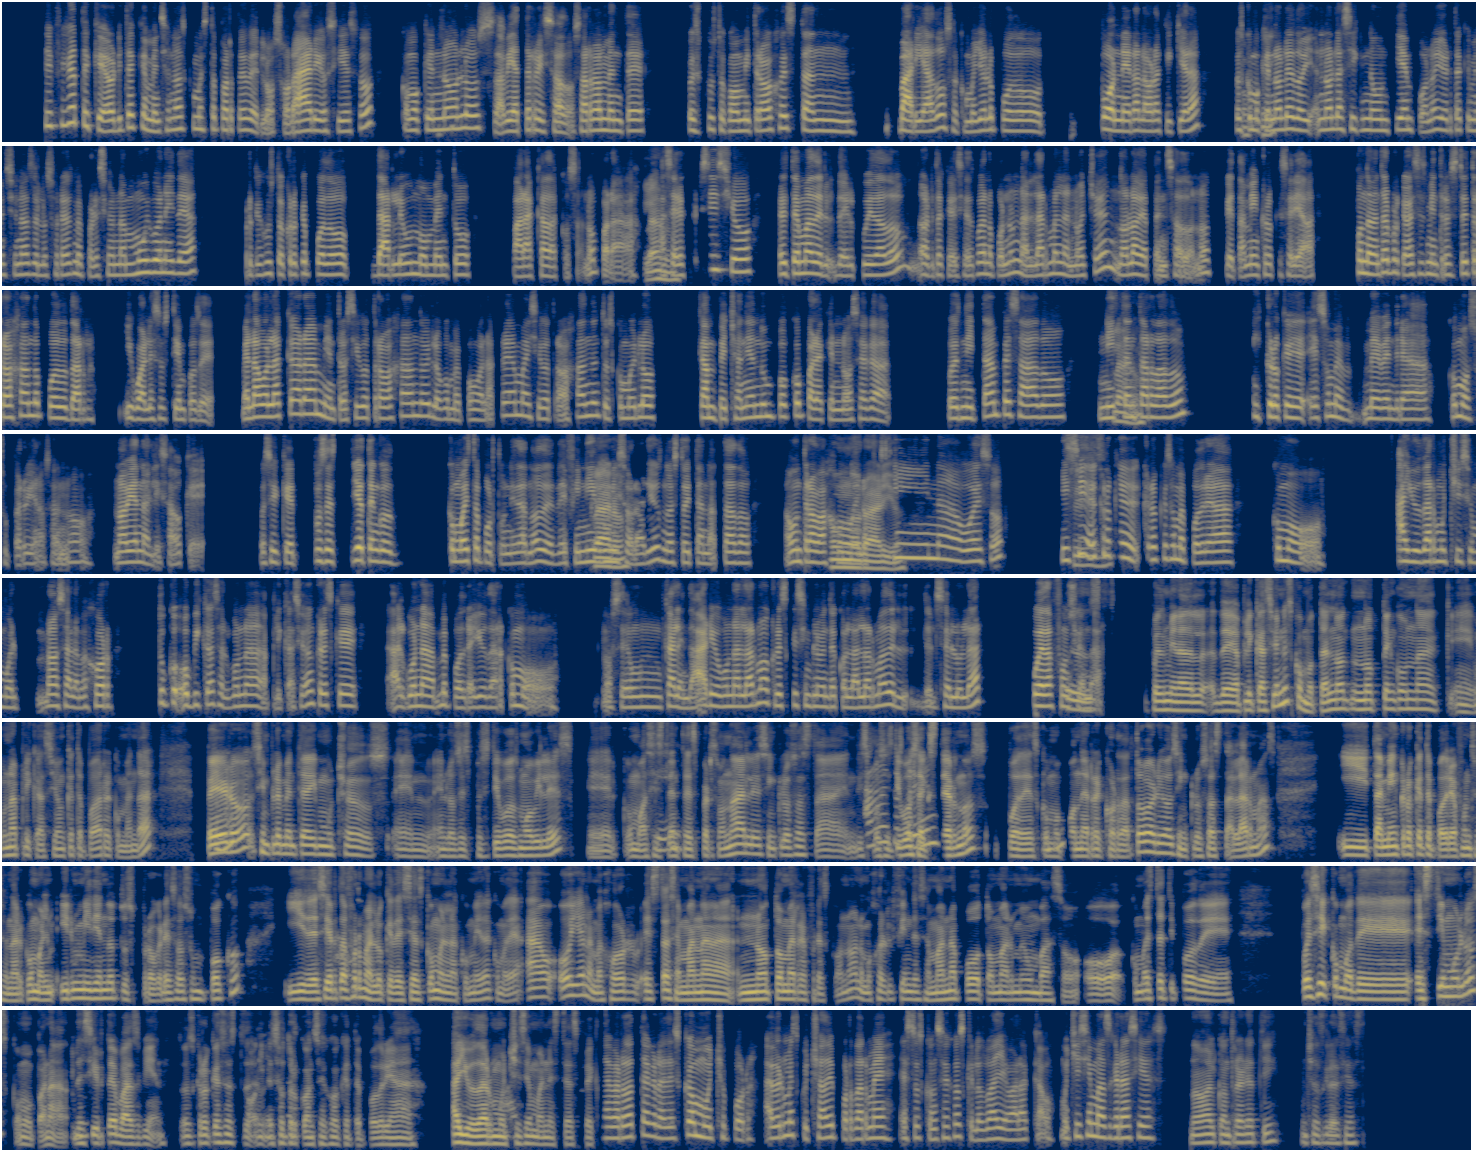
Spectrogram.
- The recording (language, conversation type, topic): Spanish, advice, ¿Por qué te cuesta crear y mantener una rutina de autocuidado sostenible?
- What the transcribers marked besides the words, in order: other background noise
